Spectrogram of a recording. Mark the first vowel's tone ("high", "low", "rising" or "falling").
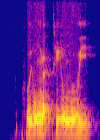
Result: rising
